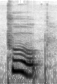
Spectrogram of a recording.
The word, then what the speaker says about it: 북: 북. 북 is drum. Drum in Korean is 북. 북. We say this is 북.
